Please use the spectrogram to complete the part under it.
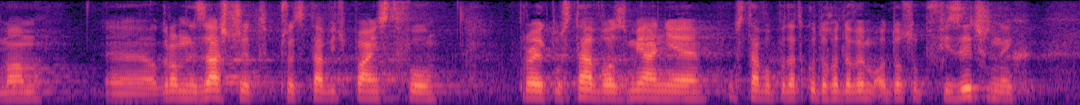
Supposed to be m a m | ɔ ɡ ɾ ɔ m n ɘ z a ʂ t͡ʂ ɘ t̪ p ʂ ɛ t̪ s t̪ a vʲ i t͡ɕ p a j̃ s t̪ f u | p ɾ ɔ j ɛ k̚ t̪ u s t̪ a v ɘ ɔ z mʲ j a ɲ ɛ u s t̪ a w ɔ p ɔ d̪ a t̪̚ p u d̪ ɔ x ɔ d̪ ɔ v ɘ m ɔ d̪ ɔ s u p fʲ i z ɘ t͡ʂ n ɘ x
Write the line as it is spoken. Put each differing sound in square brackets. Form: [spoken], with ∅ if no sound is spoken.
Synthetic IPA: m a m | ɔ ɡ ɾ ɔ m n ɘ z a ʂ t͡ʂ ɘ t̪ p ʂ ɛ t̪ s t̪ a vʲ i t͡ɕ p a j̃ s t̪ f u | p ɾ ɔ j ɛ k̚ t̪ u s t̪ a v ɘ ɔ z mʲ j a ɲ ɛ u s t̪ a [v] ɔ p ɔ d̪ a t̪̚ [k] u d̪ ɔ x ɔ d̪ ɔ v ɘ m ɔ d̪ ɔ s u p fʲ i z ɘ t͡ʂ n ɘ x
